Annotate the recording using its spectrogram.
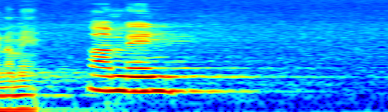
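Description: A man chants a short phrase through a microphone, echoing slightly in a large hall.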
